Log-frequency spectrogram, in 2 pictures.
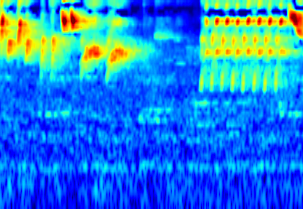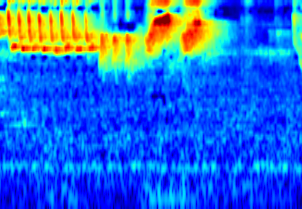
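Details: Opal split satiné goldfinches in song: high jangling notes and slurred whistles, then a long run of fast buzzy, repeated trill notes, ending with a loud twittering flourish.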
